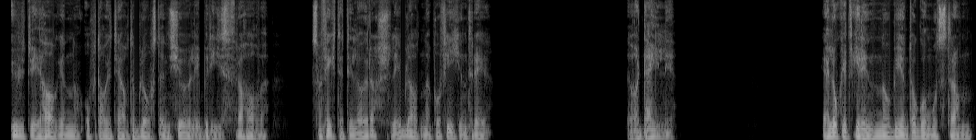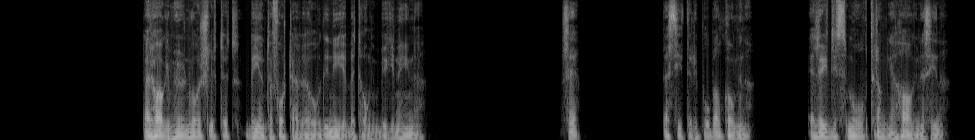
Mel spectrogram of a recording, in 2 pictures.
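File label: Norwegian audio book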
